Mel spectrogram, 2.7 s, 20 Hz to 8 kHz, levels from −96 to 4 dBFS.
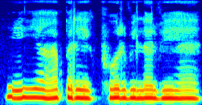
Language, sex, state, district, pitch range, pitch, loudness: Hindi, female, Jharkhand, Palamu, 220-235 Hz, 225 Hz, -12 LUFS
